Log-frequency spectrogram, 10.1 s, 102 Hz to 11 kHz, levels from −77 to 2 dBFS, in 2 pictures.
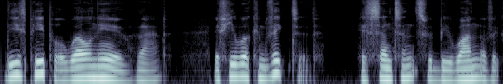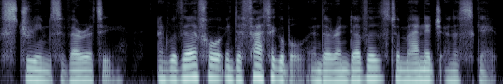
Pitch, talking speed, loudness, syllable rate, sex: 120 Hz, 165 wpm, -19 LUFS, 6.4 syllables/s, male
